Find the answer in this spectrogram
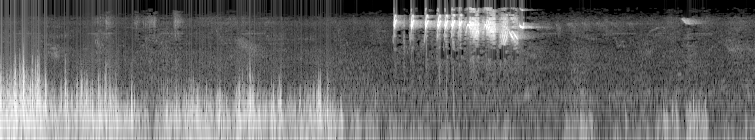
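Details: Bananaquit (sibite) singing: after a stretch of low rumbling noise, a fast, high-pitched run of about ten sharp buzzy ticks lasting roughly a second, ending in a brief squeaky note, then quiet background.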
